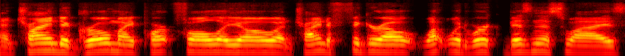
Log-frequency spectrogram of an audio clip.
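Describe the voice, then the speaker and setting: A man with a Canadian accent and a fairly high pitch uses a plain, everyday voice at a fairly slow pace, with a quiet background and a dry, close sound with no echo. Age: 50s. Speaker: wildlife photographer. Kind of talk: interview.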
